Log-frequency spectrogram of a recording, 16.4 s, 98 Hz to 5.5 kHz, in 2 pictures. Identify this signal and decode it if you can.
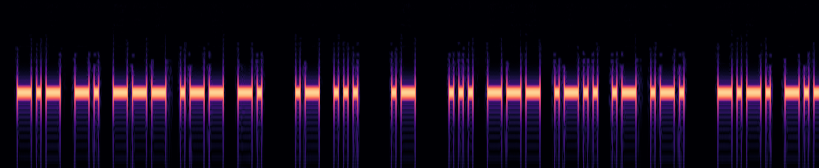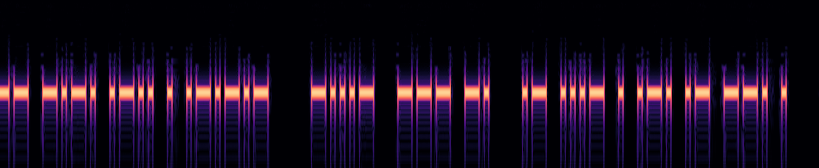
Morse code, heard as a keyed tone, about 25 wpm, 600 Hz. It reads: KNOWN AS A SOLAR CYCLE. <BT> ON AVERAGE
